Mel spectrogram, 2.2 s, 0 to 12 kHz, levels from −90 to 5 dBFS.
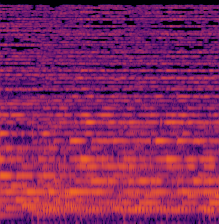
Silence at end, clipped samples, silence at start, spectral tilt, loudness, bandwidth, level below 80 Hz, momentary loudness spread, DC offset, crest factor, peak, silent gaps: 0 s; under 0.1%; 0 s; -2 dB/octave; -27 LUFS; 11.5 kHz; -66 dBFS; 2 LU; under 0.1%; 14 dB; -14 dBFS; none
